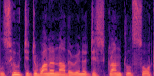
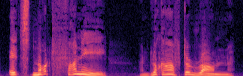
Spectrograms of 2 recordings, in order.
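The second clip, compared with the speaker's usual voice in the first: cross mother; 4 semitones higher, 6 dB louder, slower than usual. A narrator's reading. Mother scolding.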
